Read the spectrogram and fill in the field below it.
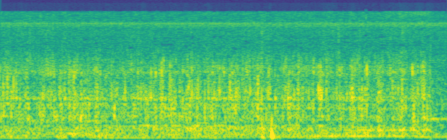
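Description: Pechay greens simmering in coconut milk soup in a pot, giving a soft, steady bubbling across the whole stretch with one brief low knock near the middle.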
